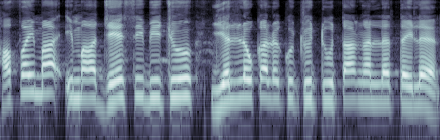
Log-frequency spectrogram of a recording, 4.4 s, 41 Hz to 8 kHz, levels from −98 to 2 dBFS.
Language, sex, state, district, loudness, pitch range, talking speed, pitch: Wancho, male, Arunachal Pradesh, Longding, -15 LUFS, 175-200 Hz, 175 wpm, 195 Hz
